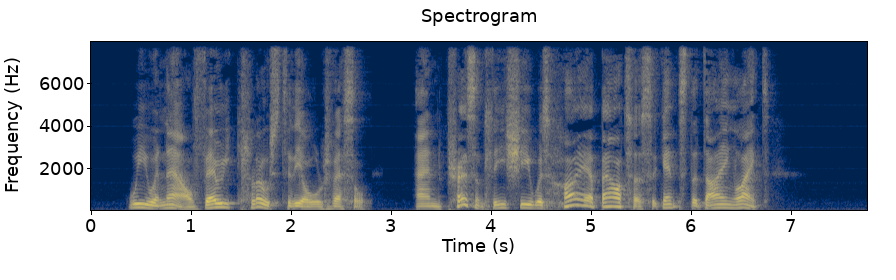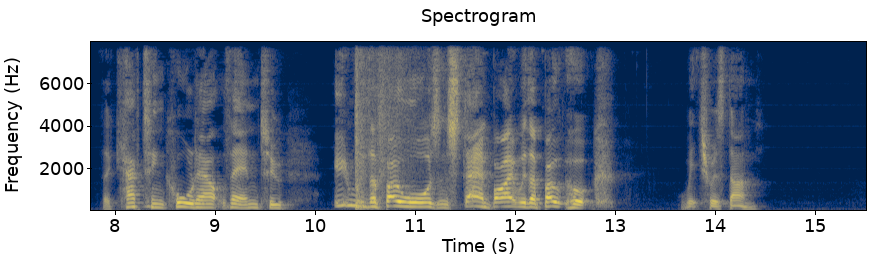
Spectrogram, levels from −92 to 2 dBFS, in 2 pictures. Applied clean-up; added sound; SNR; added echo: none; Shatter; 17 dB; none.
